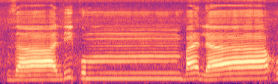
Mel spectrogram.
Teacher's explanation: میم ساکن ہے اور میم ساکن کے بعد با آ گئی ہے، یہاں پہ اخفاء شفوی کا قاعدہ کریں گے، اخفاء شفوی میں گننا کرتے ہیں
